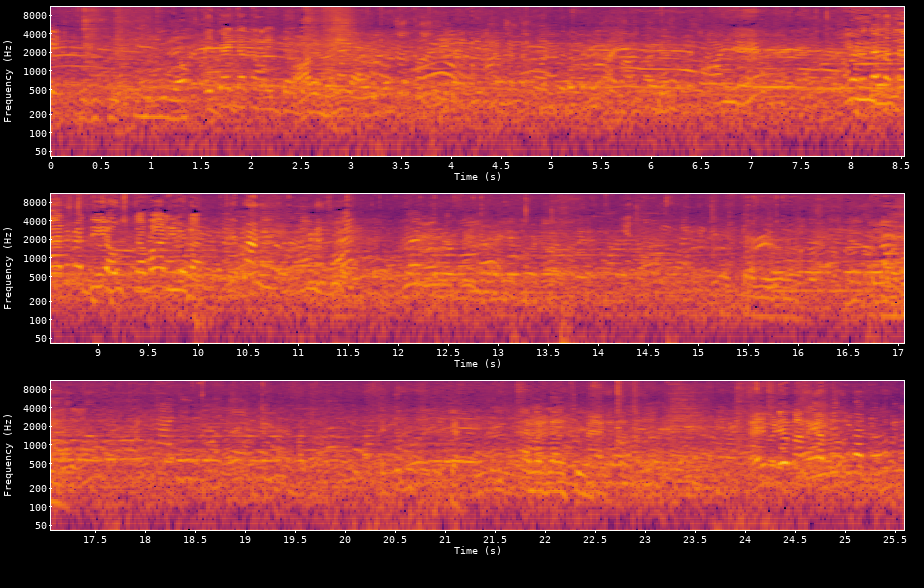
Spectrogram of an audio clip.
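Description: A large crowd murmurs and chatters all around.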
